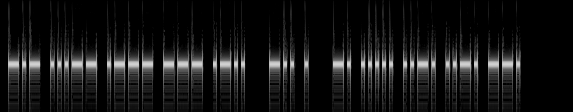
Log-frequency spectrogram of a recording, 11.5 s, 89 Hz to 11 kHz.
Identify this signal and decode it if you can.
Morse code, heard as a keyed tone, about 17 wpm, 700 Hz. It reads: K3JOL DE N5FFG
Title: USA Callsign DE Callsign - 5 Characters - 17wpm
